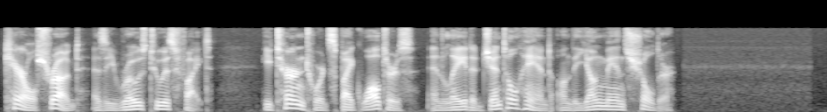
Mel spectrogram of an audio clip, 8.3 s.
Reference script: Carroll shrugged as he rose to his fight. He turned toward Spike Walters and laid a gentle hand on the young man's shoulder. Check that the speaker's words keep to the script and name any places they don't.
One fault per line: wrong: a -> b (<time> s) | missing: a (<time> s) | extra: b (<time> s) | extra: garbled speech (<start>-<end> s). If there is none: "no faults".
no faults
